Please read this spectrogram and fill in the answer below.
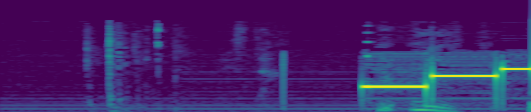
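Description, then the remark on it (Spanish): A few soft clicks, then a loud run of three steady telephone tones, each held briefly and stepping higher in pitch, with muffled voices faint underneath, on a call to a phone number that does not exist. “Uh, ¿Qué pasó con ese teléfono? No jala. Dice que ese teléfono no existe.”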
